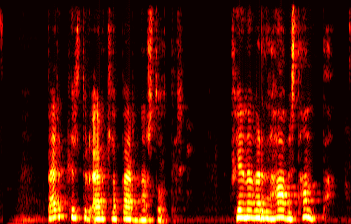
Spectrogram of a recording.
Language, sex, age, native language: Icelandic, female, 30-39, Icelandic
